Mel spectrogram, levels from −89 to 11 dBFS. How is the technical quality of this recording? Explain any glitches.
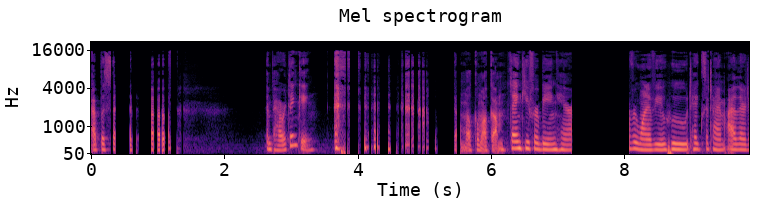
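The speech suffers three digital broadcast dropouts. At 0.30 to 1.40 s and 3.82 to 5.56 s (just before "welcome welcome"), the receiver lost good frames and muted, leaving several short silent holes, the longest about 0.22 s and 0.26 s. A 7.21 to 8.08 s dropout between "you for being here" and "every one of you" is a near-solid gap. Each mute snaps in with a 3 ms fade, and what was sent during the holes is gone.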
